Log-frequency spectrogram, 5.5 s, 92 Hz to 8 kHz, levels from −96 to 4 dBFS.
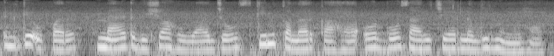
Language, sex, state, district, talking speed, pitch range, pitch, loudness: Hindi, female, Punjab, Fazilka, 195 wpm, 160-190 Hz, 170 Hz, -15 LUFS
